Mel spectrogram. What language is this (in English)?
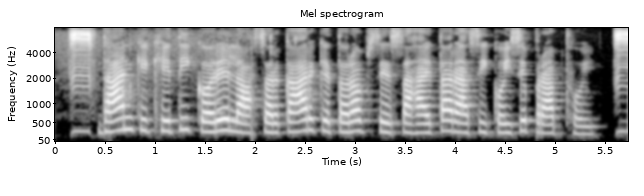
Bhojpuri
